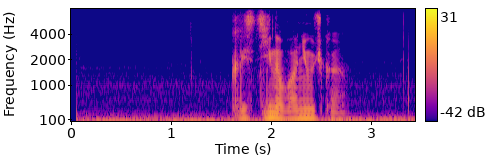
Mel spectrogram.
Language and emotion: Russian, angry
